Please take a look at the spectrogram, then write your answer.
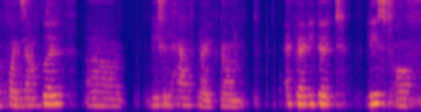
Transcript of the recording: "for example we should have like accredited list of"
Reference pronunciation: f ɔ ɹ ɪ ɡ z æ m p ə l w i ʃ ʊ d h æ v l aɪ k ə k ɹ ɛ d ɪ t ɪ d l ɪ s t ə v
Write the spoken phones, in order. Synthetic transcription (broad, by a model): f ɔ ɹ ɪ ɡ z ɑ m p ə l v i ʃ ʊ d h æ v l aɪ k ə k ɹ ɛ d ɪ t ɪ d l ɪ s t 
